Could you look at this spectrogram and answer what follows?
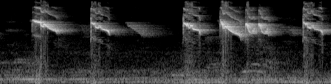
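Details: Oriental white-eye (pleci) singing to rouse another pleci: high, buzzy descending chirps and brief twittering trills in quick irregular bursts.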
